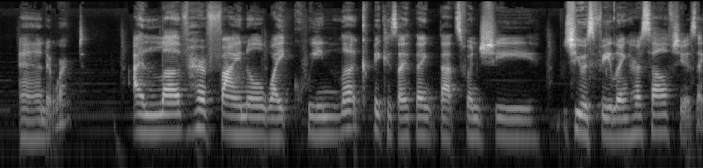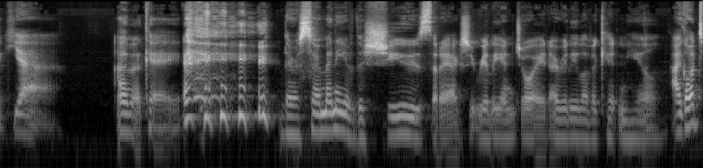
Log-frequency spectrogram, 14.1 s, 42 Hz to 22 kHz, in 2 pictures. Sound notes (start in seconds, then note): 8.8 Anya laughs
